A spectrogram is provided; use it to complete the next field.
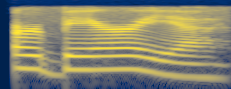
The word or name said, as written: herbaria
